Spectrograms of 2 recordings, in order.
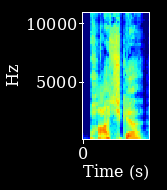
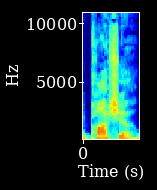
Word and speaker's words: Pasha: And I mispronounced a new Patreon subscriber last year, I think, as Poshka. And it's actually Pasha, like Tasha.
